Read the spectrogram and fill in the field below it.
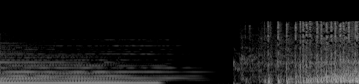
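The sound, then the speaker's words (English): A lawn mower engine sputters to life after a steady low hum fades out and a brief silence, then runs loud and rough with a rapid pulsing chug. No one speaks. “But we do, and we've got the mowers to cut it at Hogan's Trucks.”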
